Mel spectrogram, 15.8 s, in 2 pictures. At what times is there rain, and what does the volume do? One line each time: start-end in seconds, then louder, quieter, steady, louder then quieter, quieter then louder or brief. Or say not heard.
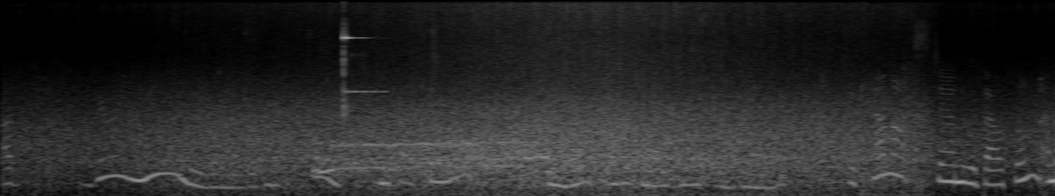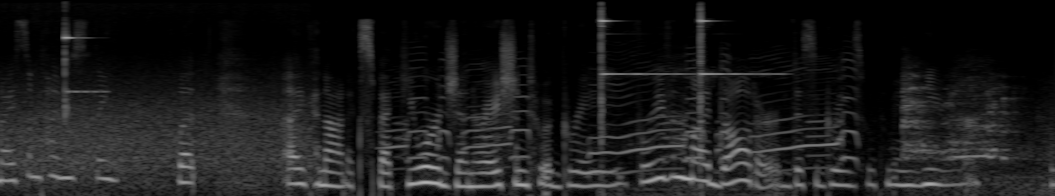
0.0-10.3 louder then quieter.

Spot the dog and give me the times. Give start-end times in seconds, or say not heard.
2.3-4.0.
